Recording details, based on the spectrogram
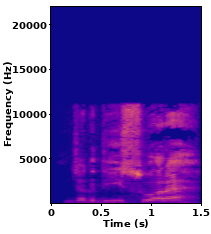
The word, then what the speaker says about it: जगदीश्वर: जगदीश्वर स्वर है इहदा उच्चारण सस्से औंकड़ ऐड़ा रारा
